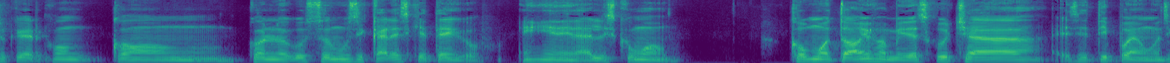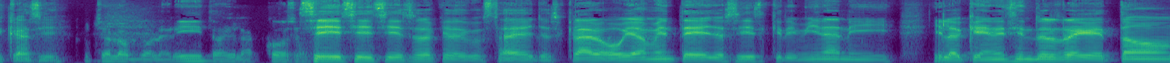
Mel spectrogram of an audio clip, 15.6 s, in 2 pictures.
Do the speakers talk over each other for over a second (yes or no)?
no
